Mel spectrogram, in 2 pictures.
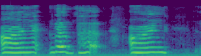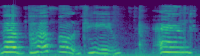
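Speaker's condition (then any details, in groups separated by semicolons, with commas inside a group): Cerebral palsy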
